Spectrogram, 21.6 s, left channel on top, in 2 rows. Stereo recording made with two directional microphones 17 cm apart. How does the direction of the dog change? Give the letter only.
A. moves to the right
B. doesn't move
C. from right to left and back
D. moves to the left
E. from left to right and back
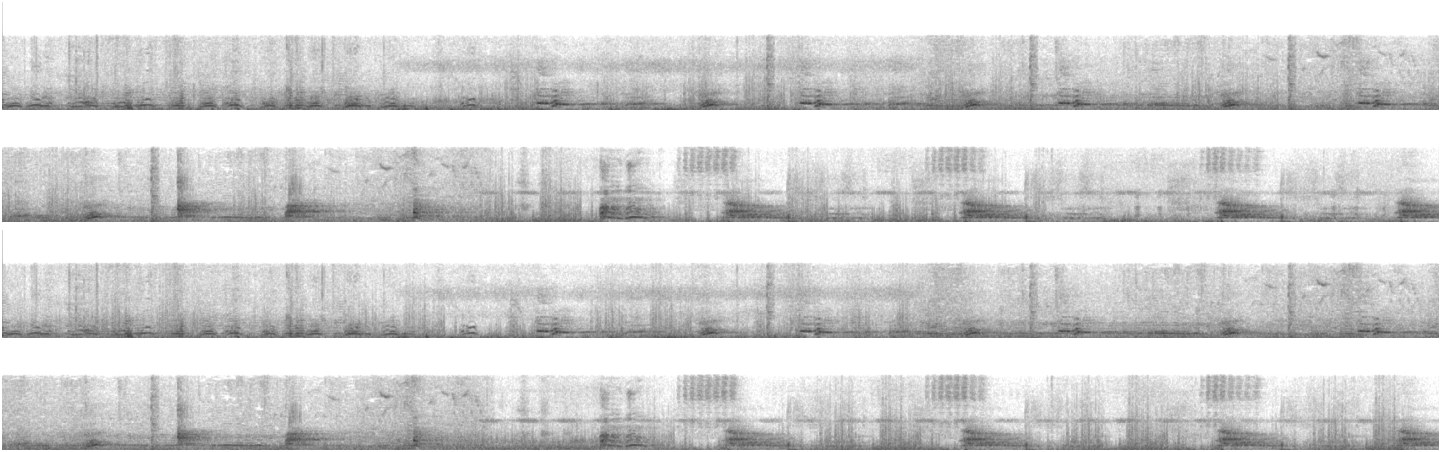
B.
